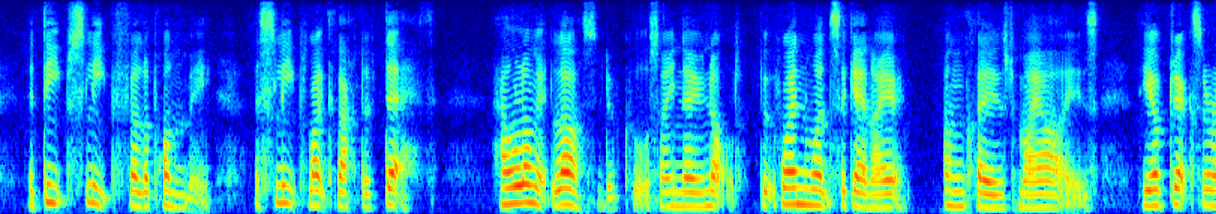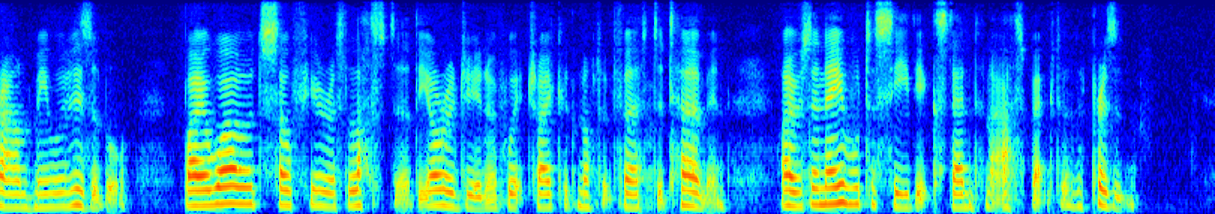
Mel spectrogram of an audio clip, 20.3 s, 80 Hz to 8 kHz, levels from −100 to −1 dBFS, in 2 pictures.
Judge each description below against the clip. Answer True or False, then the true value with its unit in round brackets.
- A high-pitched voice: True (200 Hz)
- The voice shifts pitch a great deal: False (2.8 semitones)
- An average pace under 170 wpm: False (180 wpm)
